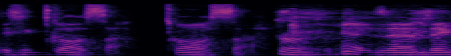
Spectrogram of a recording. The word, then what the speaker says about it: isiXhosa: Oh yes, and again in the language it will be pronounced isiXhosa, Xhosa.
